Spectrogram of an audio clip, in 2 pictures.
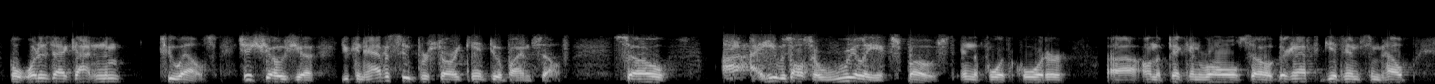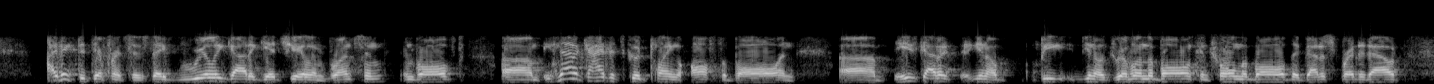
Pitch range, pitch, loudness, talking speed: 115-155 Hz, 130 Hz, -20 LUFS, 200 wpm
